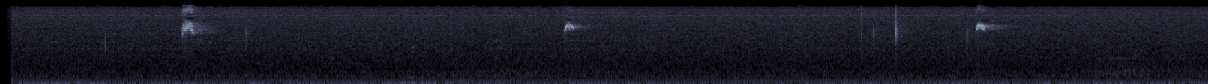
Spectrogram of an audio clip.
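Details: Pet house sparrow kept indoors giving three short, high, sharp chirps spaced roughly two and a half seconds apart, over a steady low electrical hum.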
